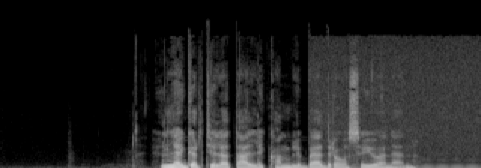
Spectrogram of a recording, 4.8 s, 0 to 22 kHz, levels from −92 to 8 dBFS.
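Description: Speech, with video or display buzz from 3.08 s, just after "at alle kan bli", running to the end of the clip. A 60 Hz field-rate buzz with hash above it sits roughly 25 dB under the voice, the sign of a display or video cable coupling interference into the audio path.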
